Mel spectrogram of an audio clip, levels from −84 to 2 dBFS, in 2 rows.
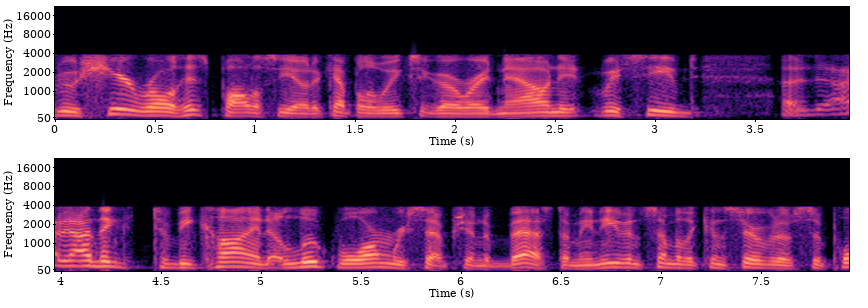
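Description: Throughout, a Bluetooth CVSD headset codec confines the speech to 150 Hz–3.7 kHz. Unlike a plain telephone band-limit, it adds a granular hiss under the speech, and scratchy s sounds where the adaptive step size falls behind.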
